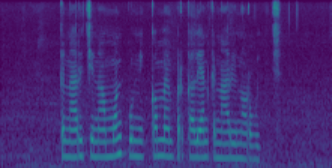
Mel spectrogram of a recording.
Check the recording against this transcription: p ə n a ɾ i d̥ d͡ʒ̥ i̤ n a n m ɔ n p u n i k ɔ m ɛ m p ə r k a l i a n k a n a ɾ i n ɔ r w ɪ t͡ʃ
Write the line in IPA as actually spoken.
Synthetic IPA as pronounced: k ə n a ɾ i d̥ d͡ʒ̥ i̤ n a m ɔ n p u n i k ɔ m ɛ m p ə r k a l i a n k ə n a ɾ i n ɔ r w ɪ t͡ʃ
